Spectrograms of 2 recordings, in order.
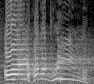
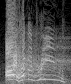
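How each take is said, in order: First: Slow, much higher, loud preacher's cadence; Martin Luther King. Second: Slow, much higher, loud orator's call; Martin Luther King. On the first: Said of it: "he said". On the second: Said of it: "That's what he said". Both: Retold or imitated. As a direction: ring out "I have a dream" like a great orator.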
